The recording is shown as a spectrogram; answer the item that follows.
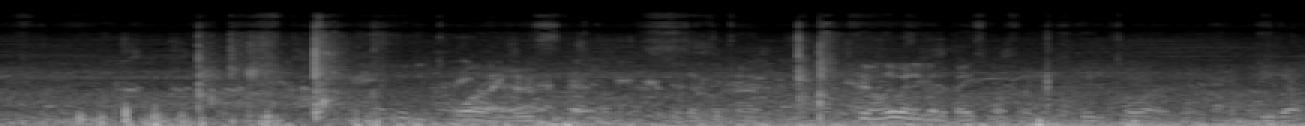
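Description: Baseballs caught in leather gloves during a game of catch: a few sharp single smacks a couple of seconds apart, with men's voices talking in the background.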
